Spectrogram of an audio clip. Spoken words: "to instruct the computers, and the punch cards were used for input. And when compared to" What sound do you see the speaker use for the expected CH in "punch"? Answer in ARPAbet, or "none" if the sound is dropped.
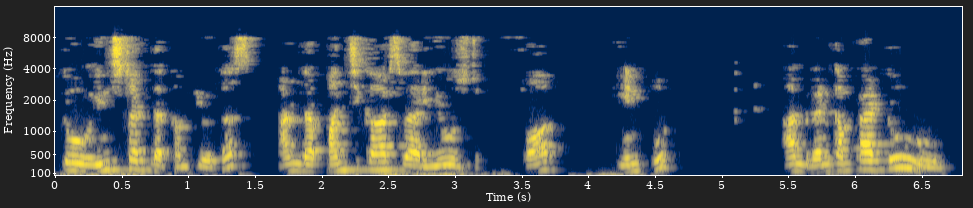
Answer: CH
